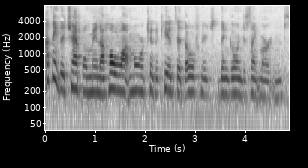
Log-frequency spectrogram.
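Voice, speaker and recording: A woman speaks in a North Carolina accent. Her pitch varies in an ordinary way. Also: medium pitch for a woman, fairly quick pace. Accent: Southern US (North Carolina). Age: 60s. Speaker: orphanage alumna. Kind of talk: oral history interview.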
